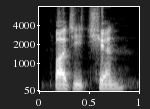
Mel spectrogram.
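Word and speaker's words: Bajiquan: It's the way that chi is pronounced. If it's qi, it's Bajichen.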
